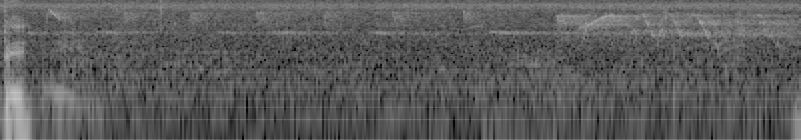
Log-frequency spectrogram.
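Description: Near silence: faint steady background hiss of an outdoor setting, with a few faint high bird chirps about three seconds in.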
